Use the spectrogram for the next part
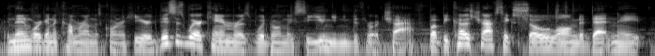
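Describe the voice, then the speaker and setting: A man with a hoarse, sore throat giving casual commentary over his own speedrun, explaining each step, often restarting his sentences. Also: lowish voice, animated, quick pace, soft background music. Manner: explanatory, rambling, with frequent restarts and profanity. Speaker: gameplay commentator.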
